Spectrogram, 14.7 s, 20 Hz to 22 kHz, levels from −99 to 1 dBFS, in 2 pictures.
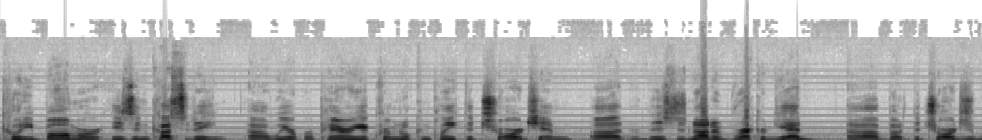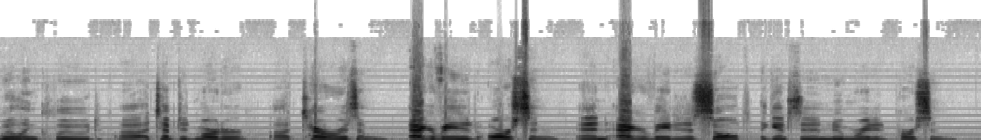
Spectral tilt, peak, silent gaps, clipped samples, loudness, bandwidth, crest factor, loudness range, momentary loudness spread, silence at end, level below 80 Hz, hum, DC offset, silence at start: -2.5 dB/octave; 0 dBFS; none; 0.3%; -14 LUFS; over 20 kHz; 16 dB; 8 LU; 15 LU; 0.2 s; -30 dBFS; none; under 0.1%; 0 s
